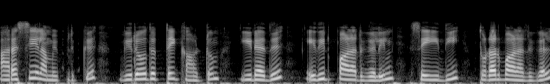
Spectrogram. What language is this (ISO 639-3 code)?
tam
